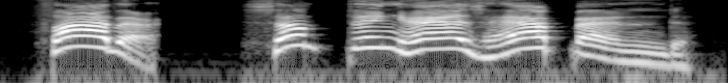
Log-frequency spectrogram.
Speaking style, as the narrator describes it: He yelled back

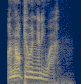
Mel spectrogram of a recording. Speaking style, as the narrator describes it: said Harry fiercely

